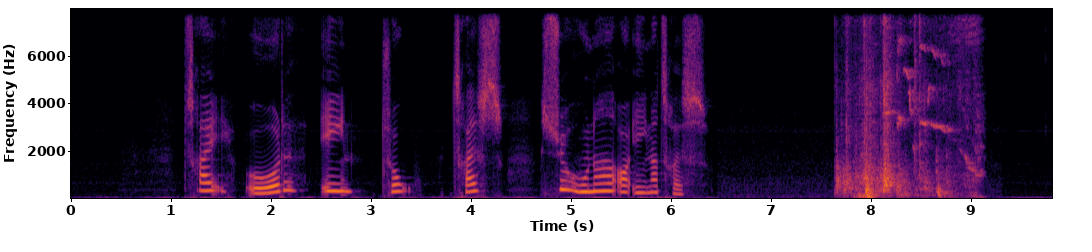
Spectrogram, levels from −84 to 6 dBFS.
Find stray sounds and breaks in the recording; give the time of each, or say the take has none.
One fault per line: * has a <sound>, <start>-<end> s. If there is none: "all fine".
* has a squeak, 7.6-9.2 s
